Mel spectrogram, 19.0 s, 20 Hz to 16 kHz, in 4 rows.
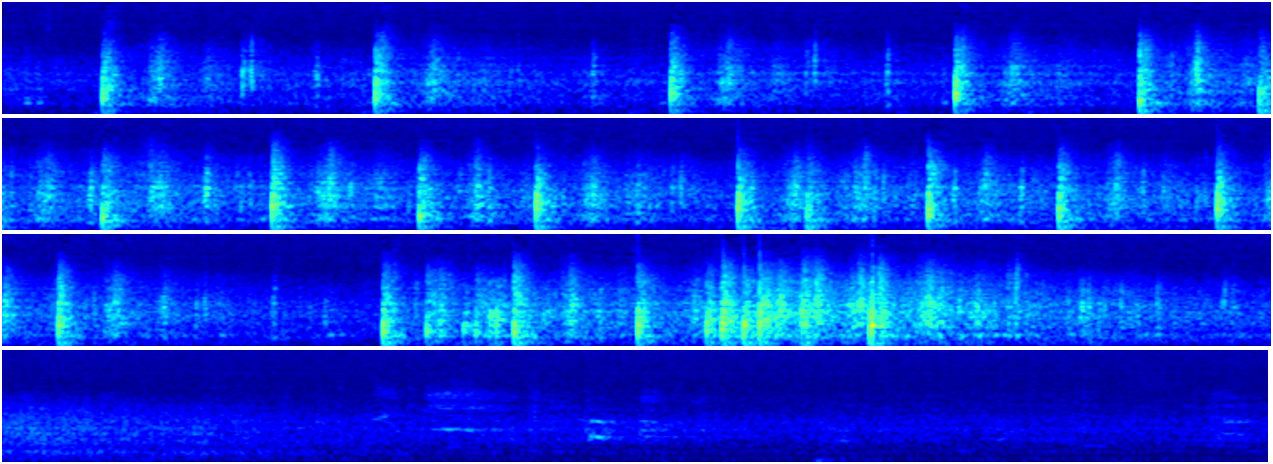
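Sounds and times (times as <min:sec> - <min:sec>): firework shells bursting: 0:00.0 - 0:16.4.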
